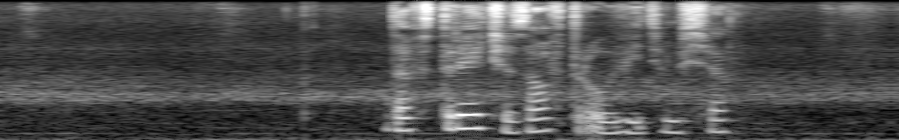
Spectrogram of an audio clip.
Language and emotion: Russian, neutral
